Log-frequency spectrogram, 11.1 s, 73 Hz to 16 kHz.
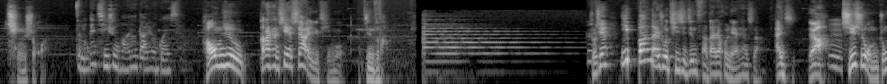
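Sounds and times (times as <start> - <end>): bell-like chime ringing: 2.1 - 8.4.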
